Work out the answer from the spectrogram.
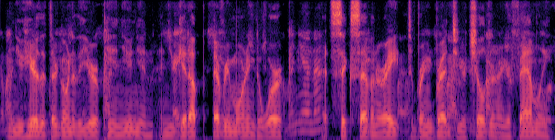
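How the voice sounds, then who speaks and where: A man's voice: low voice, little pitch movement, fast talker, crowd noise. A man giving emphatic, sarcastic political commentary as a guest analyst, in a translated voice-over.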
